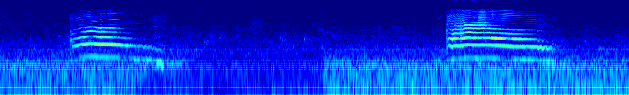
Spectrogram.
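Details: Talkative Ragdoll cat indoors, two clear meows about three seconds apart, each a bright falling tone lasting under a second, the second louder and richer.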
